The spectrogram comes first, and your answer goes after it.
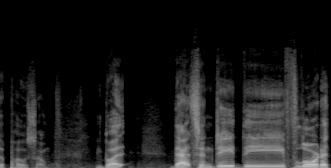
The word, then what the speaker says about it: Okposo: As Nick Cousins will be in the lineup for Kyle Okposo, or Okposo. How do you pronounce that? Okposo or Oposo? I believe it's a Poso.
